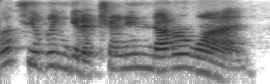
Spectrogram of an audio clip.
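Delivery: mocking, sarcastic tone of voice. Retelling a post by Alyssa Milano: sarcastic Alyssa Milano imitation. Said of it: "And sarcastically, of course, she's like".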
